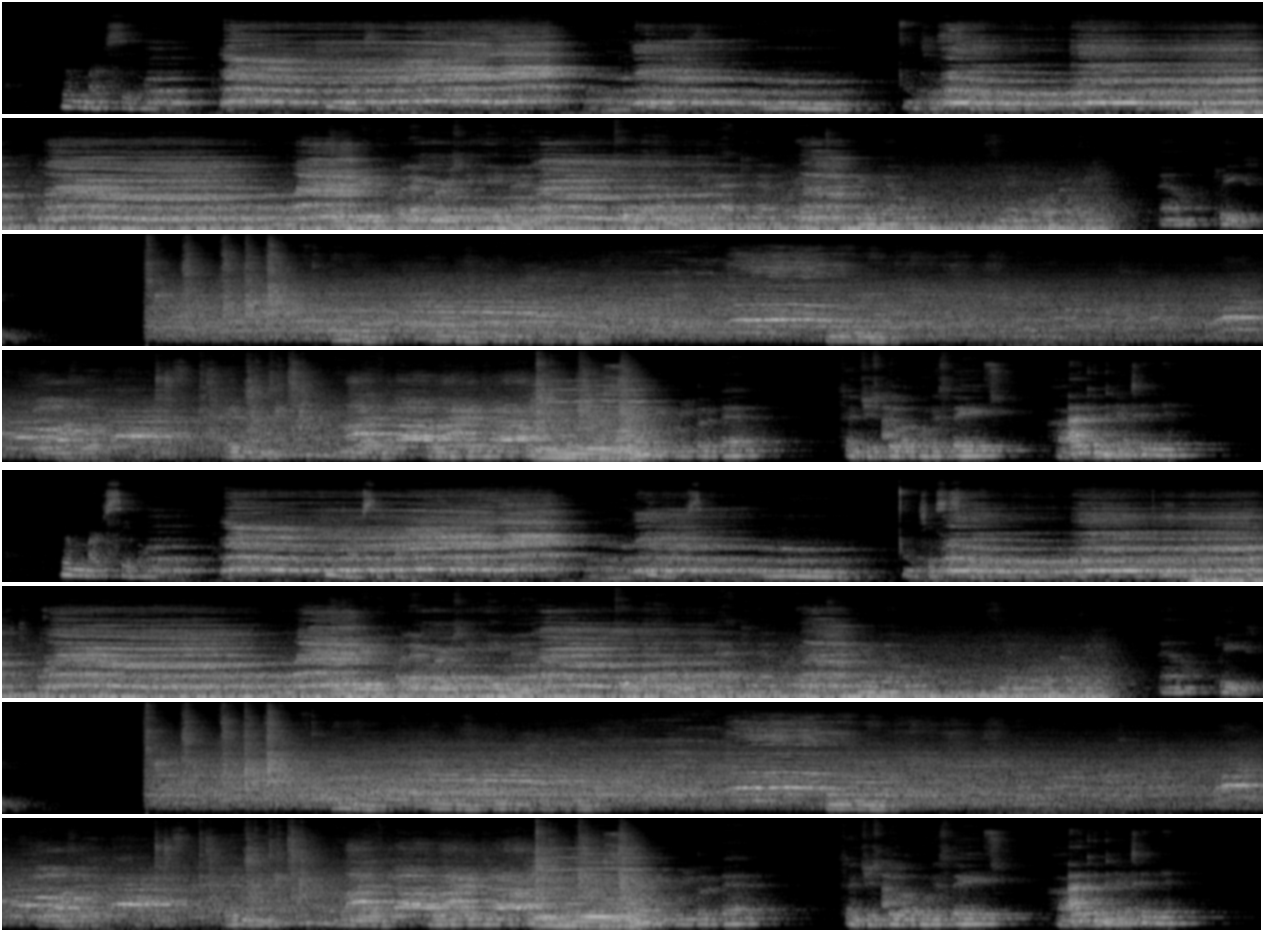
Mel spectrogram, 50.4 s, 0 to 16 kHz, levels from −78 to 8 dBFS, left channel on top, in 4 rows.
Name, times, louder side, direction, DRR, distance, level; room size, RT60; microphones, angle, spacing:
voice 1, 0.6-1.7 3.2-4.4 6.4-7.1 9.0-9.9 11.6-12.1 12.4-13.3, right 4 dB, 80° right, 6 dB, 0.3 m, -39 dB
sound 1, 1.4-1.8 2.2-5.5 5.8-8.4 9.1-12.6 12.9-16.2 16.5-19.8 20.3-21.0, left 1 dB, 85° left, 0.9 m, -28 dB
sound 2, 11.8-23.6, equal, 55° left, 1.0 m, -32 dB
voice 2, 15.8-18.1 18.7-21.9 22.5-23.6 24.1-24.5 24.7-25.1 28.2-29.0 29.4-31.2 33.4-34.1 38.2-39.5 40.0-40.5 40.9-41.7 42.1-45.3 46.2-47.8 48.3-49.1, equal, 30° left, -10 dB, 1.4 m, -33 dB
sound 3, 26.6-44.2, right 1 dB, 30° right, 1.1 m, -28 dB
voice 3, 40.4-41.1 43.8-44.4 46.6-46.7 48.5-49.5, equal, 5° right, -1 dB, 0.4 m, -31 dB
2.8 x 2.7 x 4.1 m, 1.3 s
head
